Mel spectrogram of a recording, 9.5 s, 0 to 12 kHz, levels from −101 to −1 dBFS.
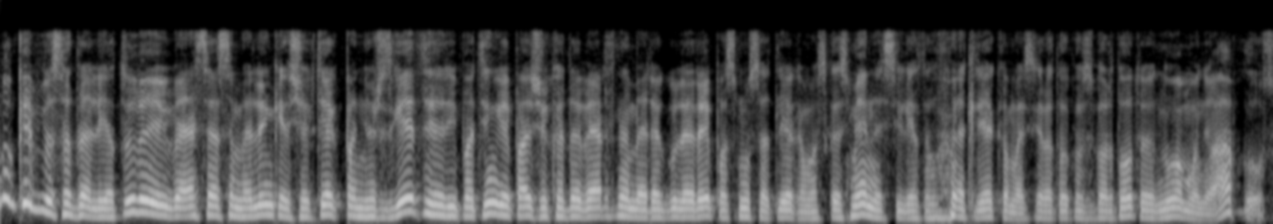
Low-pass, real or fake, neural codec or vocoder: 7.2 kHz; fake; codec, 16 kHz, 4 kbps, FreqCodec, larger model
